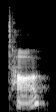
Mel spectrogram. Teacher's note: an unvoiced alveolar stop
